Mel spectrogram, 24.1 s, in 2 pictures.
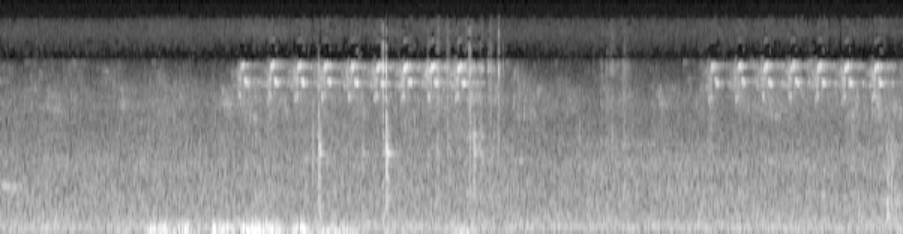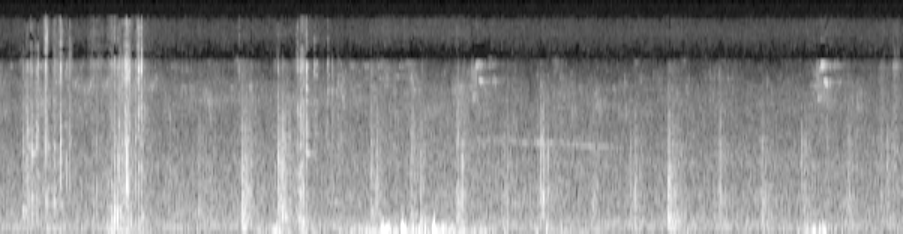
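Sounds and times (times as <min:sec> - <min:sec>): small bird chirping: 0:00.0 - 0:07.4, 0:08.0 - 0:19.1
soft low thumps: 0:16.8 - 0:18.5.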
